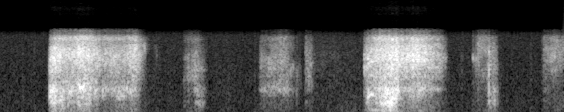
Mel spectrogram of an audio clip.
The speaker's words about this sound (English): Oh, sorry, got a sneeze. Hang on.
